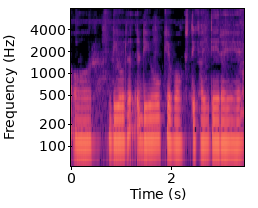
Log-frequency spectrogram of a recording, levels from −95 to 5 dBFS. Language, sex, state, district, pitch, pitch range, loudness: Hindi, male, Uttar Pradesh, Budaun, 115 Hz, 110-120 Hz, -32 LUFS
